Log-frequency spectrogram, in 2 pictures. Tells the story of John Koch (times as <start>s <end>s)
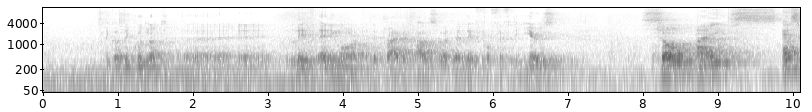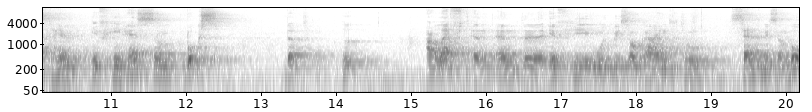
0.7s 7.0s, 8.0s 12.5s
